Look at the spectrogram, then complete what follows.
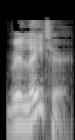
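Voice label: "relator", British English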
